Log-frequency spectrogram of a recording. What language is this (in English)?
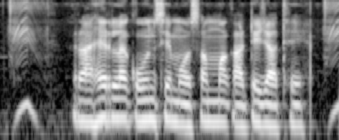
Chhattisgarhi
